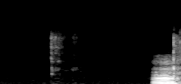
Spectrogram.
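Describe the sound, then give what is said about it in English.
A mouse click on a print button, a soft, quick double click of press and release, then a voice begins speaking. “So we click the print button. This generates the PDF.”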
